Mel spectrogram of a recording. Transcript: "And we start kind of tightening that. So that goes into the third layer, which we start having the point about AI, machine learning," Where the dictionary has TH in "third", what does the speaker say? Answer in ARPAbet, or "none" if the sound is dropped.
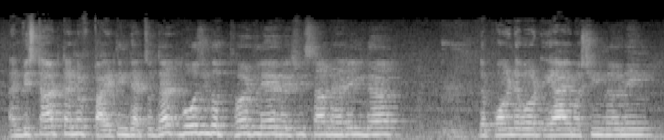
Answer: T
